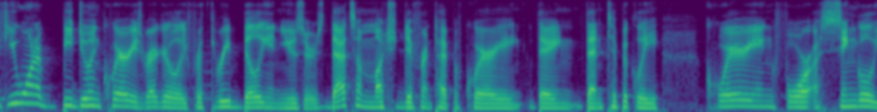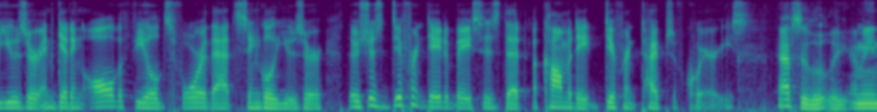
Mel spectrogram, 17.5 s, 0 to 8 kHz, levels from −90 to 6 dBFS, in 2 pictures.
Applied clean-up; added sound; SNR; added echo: none; none; none; none.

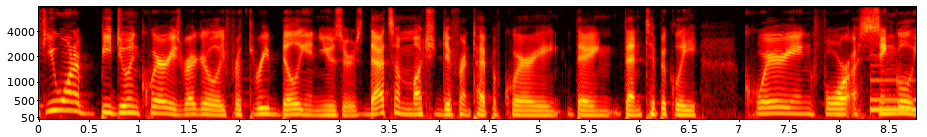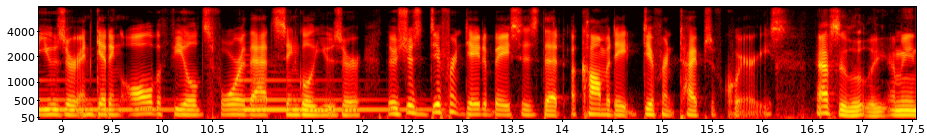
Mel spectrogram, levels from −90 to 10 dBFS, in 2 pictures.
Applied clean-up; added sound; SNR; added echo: none; Electric guitar / Strum; 6 dB; none.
